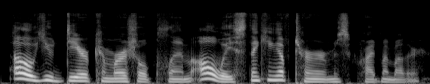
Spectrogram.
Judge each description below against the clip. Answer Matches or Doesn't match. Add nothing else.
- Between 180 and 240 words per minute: Doesn't match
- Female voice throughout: Doesn't match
